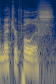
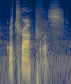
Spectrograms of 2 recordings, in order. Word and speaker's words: metropolis: my brains like hey it's a metro Pulis you're still saying it wrong metropolis there you go sorry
